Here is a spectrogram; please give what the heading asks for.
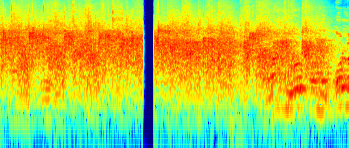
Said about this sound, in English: can we clap our hands for him?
